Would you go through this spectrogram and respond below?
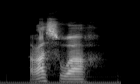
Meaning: to re-sit, to sit back down (sit once again)
- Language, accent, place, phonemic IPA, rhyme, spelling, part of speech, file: French, France, Lyon, /ʁa.swaʁ/, -waʁ, rasseoir, verb, LL-Q150 (fra)-rasseoir.wav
